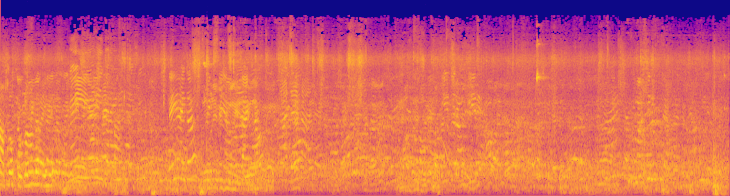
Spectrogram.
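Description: A crowd of people chatters outdoors all around.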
